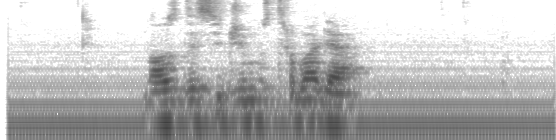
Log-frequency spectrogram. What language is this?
Portuguese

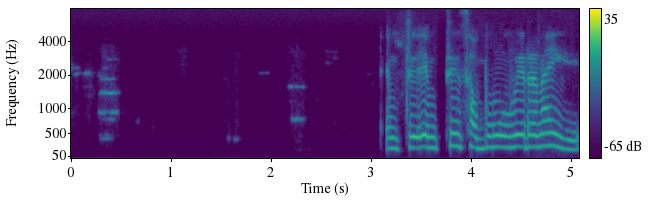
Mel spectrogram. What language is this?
Odia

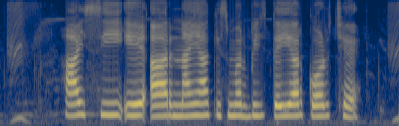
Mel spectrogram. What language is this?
Magahi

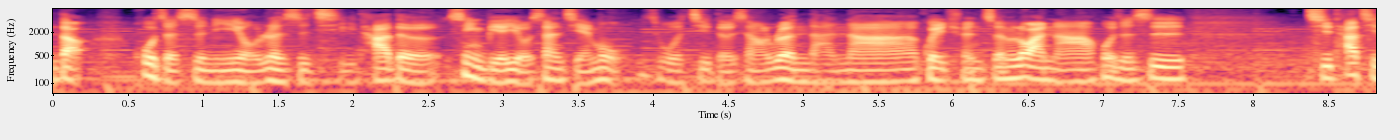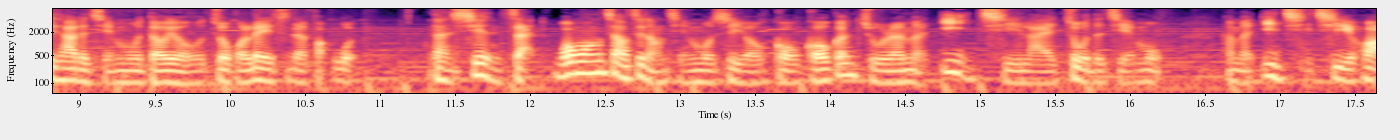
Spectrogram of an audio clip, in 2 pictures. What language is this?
Chinese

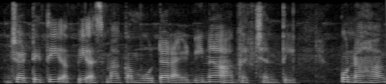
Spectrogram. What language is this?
Sanskrit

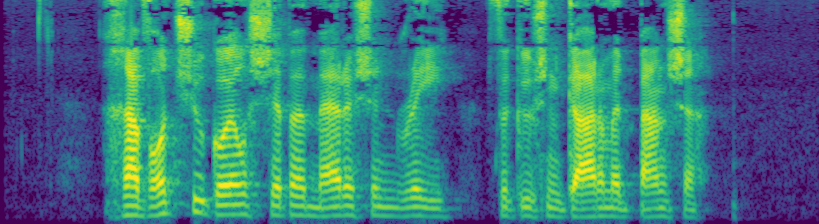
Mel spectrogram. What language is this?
Manx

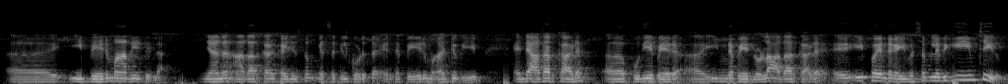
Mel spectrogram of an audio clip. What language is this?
Malayalam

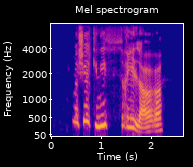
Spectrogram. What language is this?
Kabyle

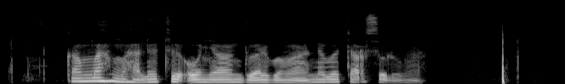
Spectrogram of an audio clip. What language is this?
Dagbani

